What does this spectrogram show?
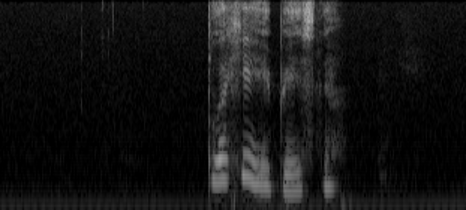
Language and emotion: Russian, sad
